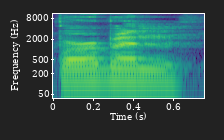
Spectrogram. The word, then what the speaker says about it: Bourbon: Imagine you lived under the Bourbon, it's how you pronounce it, the Bourbon monarchy.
